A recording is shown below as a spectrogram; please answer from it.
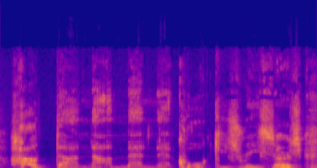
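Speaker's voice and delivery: low, slow mock outrage; hammed-up indignant catchphrase; How Dare You guy. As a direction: drop way down and drag it out. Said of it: "How Dare You guy".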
